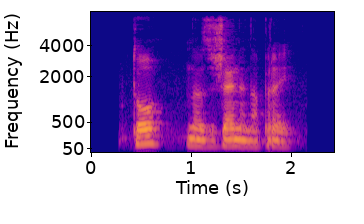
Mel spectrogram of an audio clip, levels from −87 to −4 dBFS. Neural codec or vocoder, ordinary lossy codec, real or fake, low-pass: none; none; real; 7.2 kHz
